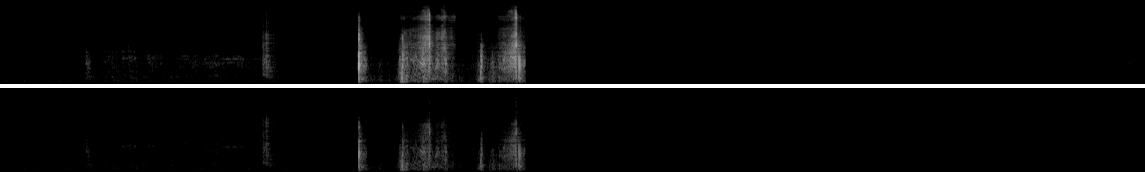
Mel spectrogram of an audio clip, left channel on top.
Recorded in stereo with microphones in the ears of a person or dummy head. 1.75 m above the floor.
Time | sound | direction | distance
0.8 | a sliding door | 30° left (ahead or behind) | ?
3.6 | scissors | 55° left (ahead or behind) | ?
